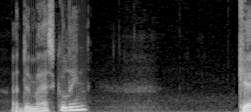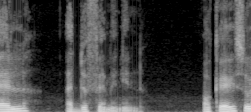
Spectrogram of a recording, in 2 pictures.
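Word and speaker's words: quel: way to pronounce them Kel masculine form here will be pronounced exactly as the feminine form here G so only one sound okay and then the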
